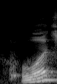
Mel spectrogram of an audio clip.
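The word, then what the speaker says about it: watch: जाओ वच your brothers वच मीस देखो टी साइलेंट है यर मीस अपने ब्रदर्स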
